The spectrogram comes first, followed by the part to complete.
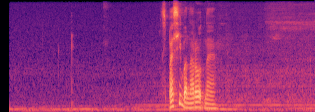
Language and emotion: Russian, neutral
